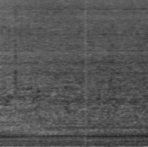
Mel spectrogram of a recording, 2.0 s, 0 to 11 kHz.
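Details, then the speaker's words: Mazda RX-7 FD rotary after fitting Apexi Power FC to cure idle and 3k rpm backfire issues: smooth, even idle around 1,300–1,400 rpm just after start, steady low hum, no hunting or misfire; no smoke; normal idle. "the revs went a little bit higher than normal sounds good 1,300 RPM 1,400"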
